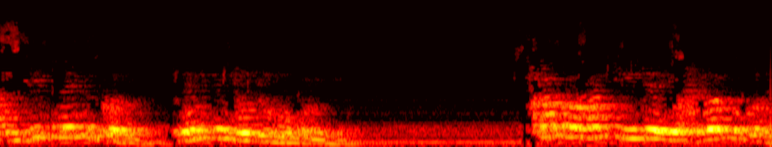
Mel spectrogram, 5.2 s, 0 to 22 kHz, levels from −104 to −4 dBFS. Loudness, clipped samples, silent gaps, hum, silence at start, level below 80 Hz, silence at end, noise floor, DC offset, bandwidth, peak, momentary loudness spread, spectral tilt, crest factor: -35 LUFS; under 0.1%; none; none; 0 s; -76 dBFS; 0 s; -64 dBFS; under 0.1%; 2.6 kHz; -16 dBFS; 15 LU; -10.5 dB/octave; 20 dB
